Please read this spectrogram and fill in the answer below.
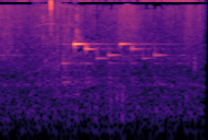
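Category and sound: signal or alarm, mobile phone ringtone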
